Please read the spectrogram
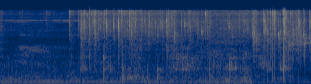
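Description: Mustard seeds and black gram sizzling in hot oil and starting to splutter. The steady hiss with many small pops sets in about a second in.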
